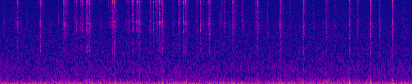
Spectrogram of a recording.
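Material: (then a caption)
Metal. A small chrome metal eyelash curler is held in the hand and squeezed repeatedly with the fingers. It gives a quick run of sharp, bright metallic clicks at an uneven pace over a steady low hum.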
